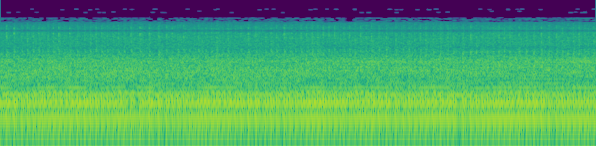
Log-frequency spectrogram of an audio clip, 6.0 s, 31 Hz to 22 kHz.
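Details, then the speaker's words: 1987 Lawn Boy mower, model 4262, two-stroke, after carburetor cleaning, new governor spring and fuel bowl fix for low rpm and stalling: steady, even buzz with a quick regular beat and no surging, hunting or dying out, running healthy. "But anyways, it runs really well, probably a lot better than a lot of that junk you buy at friggin' crappy tires or something, you know. It's a good old motor, and let's hear it rock."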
